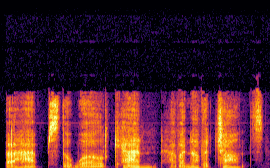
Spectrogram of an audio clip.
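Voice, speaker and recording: A woman voicing a frail, sorrowful old great-grandmother in an audiobook story, speaking softly, hesitantly and wistfully. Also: deep voice, slow pace, gravelly, slightly rough, dry recording, exaggerated voice. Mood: gentle, hushed. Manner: hesitant, soft-spoken, wistful.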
